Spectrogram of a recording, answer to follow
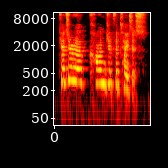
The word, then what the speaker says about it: keratoconjunctivitis: I'll pronounce it again. It's epidemic keratoconjunctivitis.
